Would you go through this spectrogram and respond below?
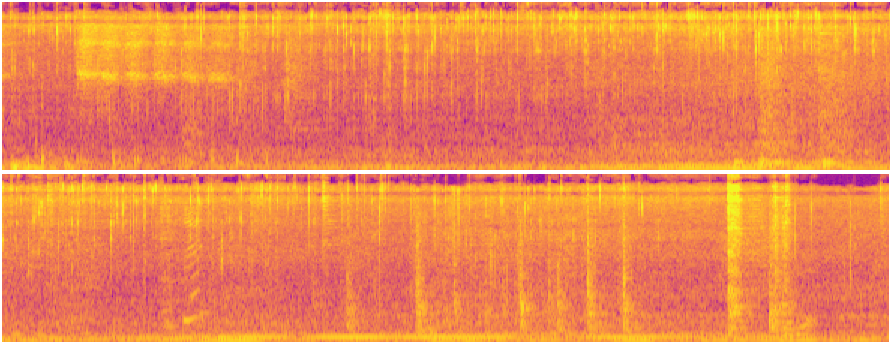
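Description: Mustard seeds, urad dal and peppercorns crackle and sizzle in hot oil for temple-style rasam, a continuous close frying hiss with stirring and scraping in the pan.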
